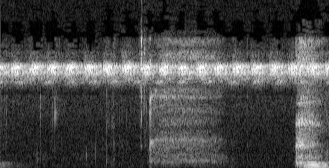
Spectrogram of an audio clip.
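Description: Faint, steady high-pitched tone over low background noise.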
